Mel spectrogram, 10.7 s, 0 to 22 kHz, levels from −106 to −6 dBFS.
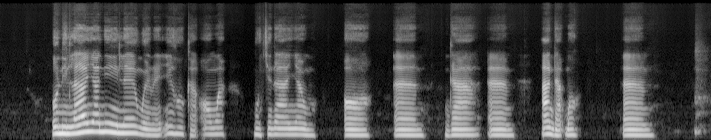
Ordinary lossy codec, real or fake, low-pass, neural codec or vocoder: none; fake; 19.8 kHz; autoencoder, 48 kHz, 128 numbers a frame, DAC-VAE, trained on Japanese speech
